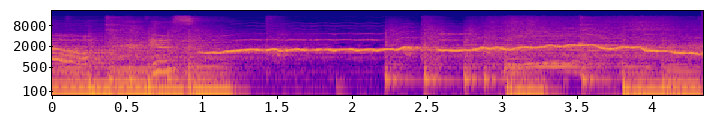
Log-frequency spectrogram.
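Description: A female pop singer holds one long, very high note, wavering slightly and climbing a little near the end, over live band backing that thins out a second in and comes back at the end. It is a showpiece high note.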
